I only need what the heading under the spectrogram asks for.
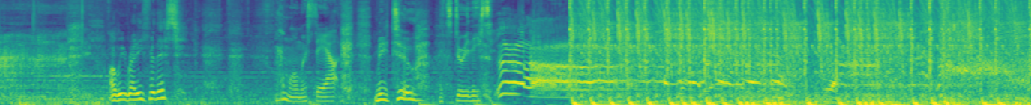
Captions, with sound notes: Are we ready for this? I'm almost out. Me too. Let's do this. [gunfire]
